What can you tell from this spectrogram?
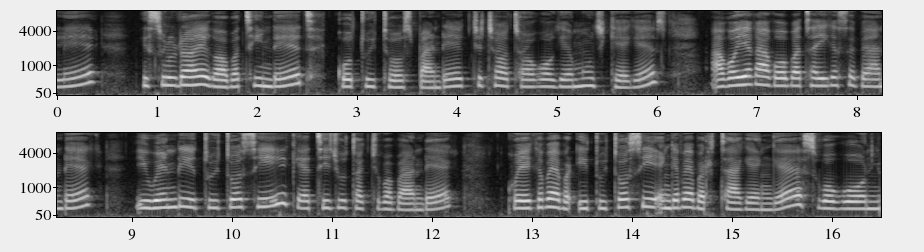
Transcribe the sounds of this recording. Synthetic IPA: le | isuldɔekapatʰindetkotuitʰospandɛk̚t͡ʃit͡ʃɔtʰɔkokemut͡ʃkːɛkɛsa̰kojekakopataikesepeandɛkiwendituitosikɛtit͡ʃutak̚t͡ʃibabandɛk | kʰːoekituitosiḛŋɡepɛpɛrtʰakɛŋɡɛskokon

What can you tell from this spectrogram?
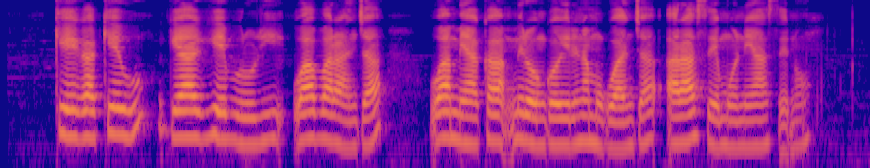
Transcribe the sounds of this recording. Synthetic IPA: keɣakeuɣjaɣeβuɾuɾiwaβaɾaːɲd͡ʒa | wamjakamiɾoːŋɡoiɾenamuɣwaːɲd͡ʒaːɾasemwoneaseno

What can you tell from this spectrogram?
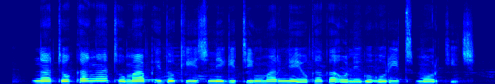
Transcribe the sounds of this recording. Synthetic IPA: ŋatɔkaŋatʰɔmapɪd̪okʰit͡ʃnɪɡɪtiŋmarŋejɔkakaʔɔneɡoʔoɾitmɔrkʰḭt͡ʃ

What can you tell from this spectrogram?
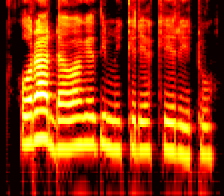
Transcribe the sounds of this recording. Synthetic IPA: oɾadawaɣeðimekeɾeakeɾeto

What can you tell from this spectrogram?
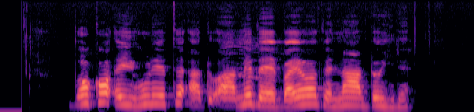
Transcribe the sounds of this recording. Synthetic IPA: ðɔkɔʔeiɦoɾetɛʔadoameðɛbajɔðɛnadoiɾɛ

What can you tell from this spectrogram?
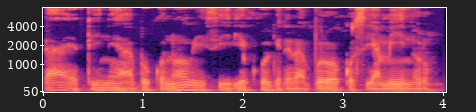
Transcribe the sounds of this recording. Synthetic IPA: ɾajetḭneaβukonowisiɾjekuoɡeɾeɾaβuɾokosiamiːnuɾu

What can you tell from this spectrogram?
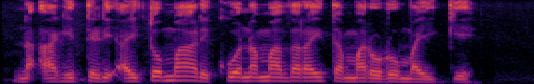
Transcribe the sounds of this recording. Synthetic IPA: naʔaɣiteɾiʔaitɔmaːɾekuɔnamaðaɾaitamaɾoɾomaike

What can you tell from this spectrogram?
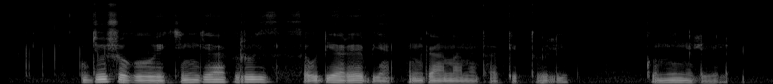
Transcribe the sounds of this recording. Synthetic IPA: d͡ʒoʃokowekt͡ʃinɡeakɾuizsa̰udiaɾebiaenɡananat̪ʰap̚kep̚t̪ʰolit̪ | kominilela

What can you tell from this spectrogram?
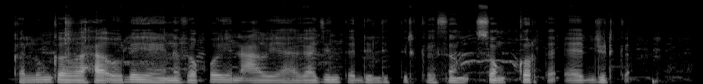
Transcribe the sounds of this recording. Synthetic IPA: kʰɐluŋkʰɐwɑħɑːʔuːlɛːjɐhɛjnɐfɐqɔːjɪnʕɑːwɪjɐhɐɣaːt͡ʃɪnt̪ʰɐdɪlɪt̪ʰɪrkʰɐsɔŋkʰɔrt̪ʰɐʔɛːt͡ʃɪɽkʰɐ

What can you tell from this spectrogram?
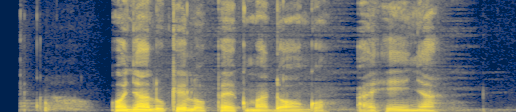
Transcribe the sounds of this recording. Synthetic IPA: ɔɲalokelopɛkmʔa̰dɔŋɡɔ | aheɲa

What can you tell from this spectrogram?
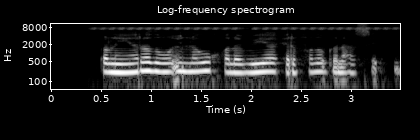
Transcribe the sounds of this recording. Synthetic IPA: ɖ̥ɐlɪ̃jɐɾɐðʊwɑʔɪnlɐɣʊqɑlɐβɪjɔħɪrfɐðɔɡɐnɑʕsɪ

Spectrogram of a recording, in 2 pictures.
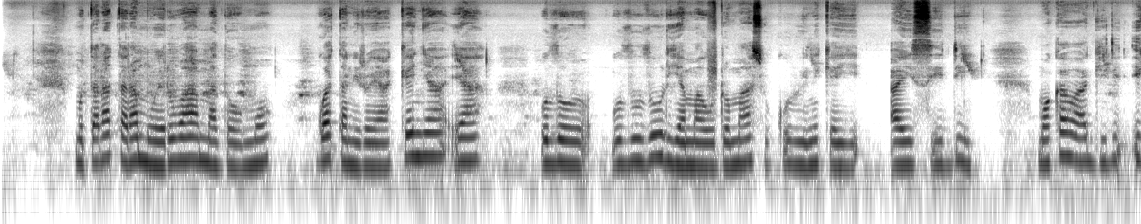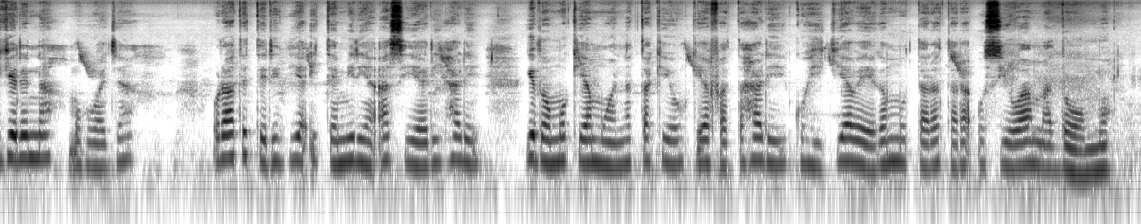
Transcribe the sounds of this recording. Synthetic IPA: motaɾataɾamwɛɾowamaðɔmɔɣwataneɾɔjakɛɲaja | oðuðuɾiamaodɔmasukuɾinekɛaisidi | mwakawaɣiiiɣeɾenamoɣoad͡ʑa | oɾateteɾiðiaʔitɛmiɾiaʔasiaɾiɦaɾe | ɣeðɔmɔkeamwanatakeɔkeafataɦaɾekoɦikiawɛːɣamotaɾataɾa̰ʔosiɔwamaðɔmɔ

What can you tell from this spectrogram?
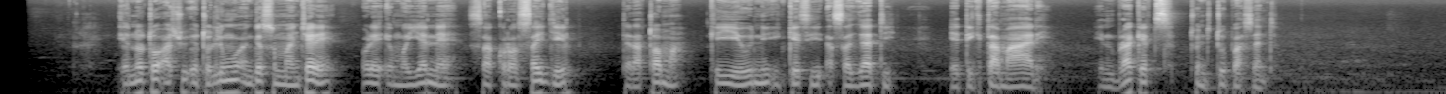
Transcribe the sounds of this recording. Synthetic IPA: enotɔʔaʃuʔetolimwɔeŋɡesumaɲt͡ʃɛɾɛoɾɛʔemwejanɛsakɾɔsaid͡ʒil | tɛɾatɔma | kejeuniːkesiʔasad͡ʒati | etiki̥tamaɾeinbɾakɛtstwɛnti̥tupasɛnt

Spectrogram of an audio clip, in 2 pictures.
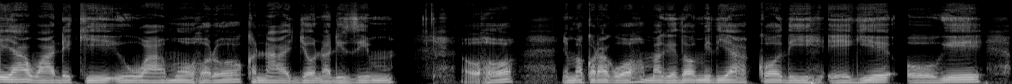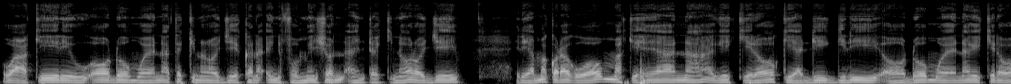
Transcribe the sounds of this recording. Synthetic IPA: jawadekiuwamɔhɔɾɔkanad͡ʒɔnalizim | ɔ̰hɔnemakɔɾaɣwɔmaɣeðɔmeðiakɔðieɣieoɣewakeɾeuʔɔdomwɛnatɛkinɔlɔd͡ʒikanaʔinfɔmeʃɔna̰ntɛkinɔlɔd͡ʒe | eɾeamakɔɾaɣwɔmakehɛanaɣekeɾɔkeadiɡiɾiɔdomwɛnaɣekeɾɔ

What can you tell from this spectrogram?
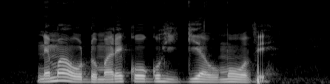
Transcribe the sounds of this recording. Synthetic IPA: nemaodomaɾekoɡohiːɡiaomoːðḛ

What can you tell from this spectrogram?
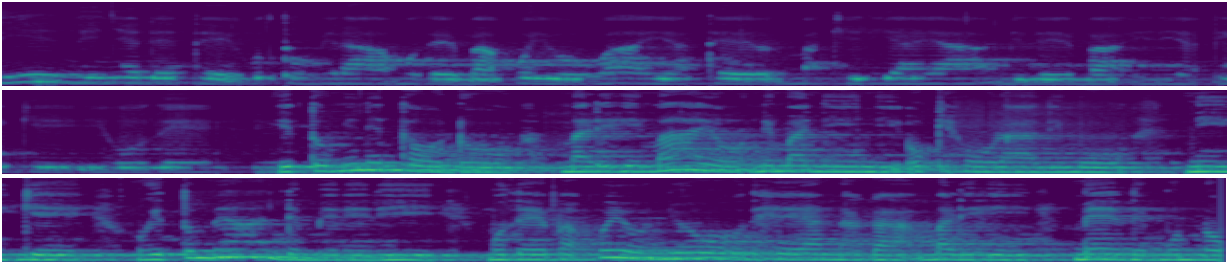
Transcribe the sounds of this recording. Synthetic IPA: neeneɲɛdɛtɛɣotomeɾamoðɛːbaʔojowaeatɛmakʰeɾiajameðɛːbaeɾeaeɡejɔðɛ | etominetɔdɔmaɾeɦimajɔnemaneːniʔokeɦoɾaðimo | niːɡeoɣetomeɾandemɾeɾimoðɛbaʔojoneoðɛɦɛanaɣamaɾeɦi | mɛːðemonɔ

